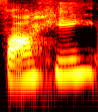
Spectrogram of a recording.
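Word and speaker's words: Fahie: premier uh mr andrew is it pronounced fahi is that how he pronounces it yes ah okay so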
